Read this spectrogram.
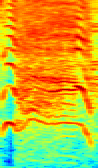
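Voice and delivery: short startled shriek; sharp scared scream; high sudden scream. Real, not acted. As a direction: yelp in fright.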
